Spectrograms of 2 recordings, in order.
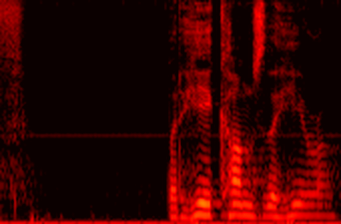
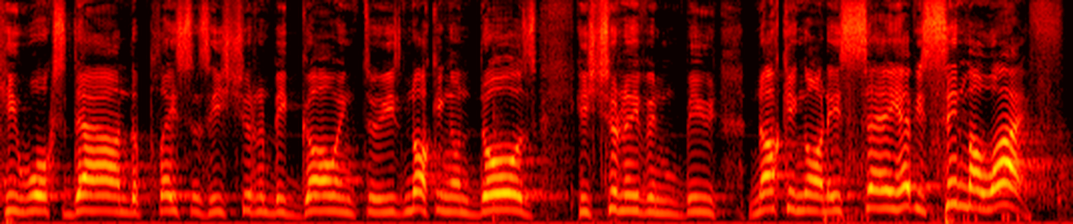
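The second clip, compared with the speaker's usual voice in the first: rising louder, higher desperate search; building preaching; 4 semitones higher, 9 dB louder than usual. Acted. Preacher building up Hosea's frantic search for his wife.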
